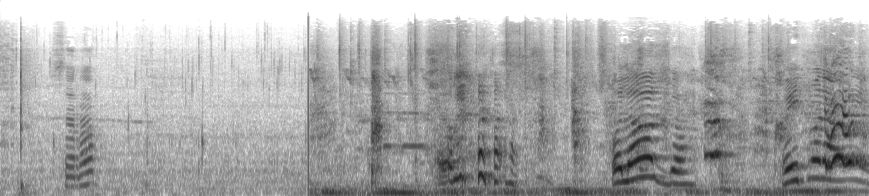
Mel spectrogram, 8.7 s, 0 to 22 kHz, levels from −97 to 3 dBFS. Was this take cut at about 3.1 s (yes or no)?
yes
